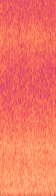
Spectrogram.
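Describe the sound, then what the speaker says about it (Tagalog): Steady, dense hiss of heavy rain pouring down continuously in Marikina, loud and close, with no other sounds standing out. "Malakas ang ulan dito sa Marikina."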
